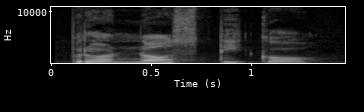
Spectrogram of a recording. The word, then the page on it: pronostico: Spanish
